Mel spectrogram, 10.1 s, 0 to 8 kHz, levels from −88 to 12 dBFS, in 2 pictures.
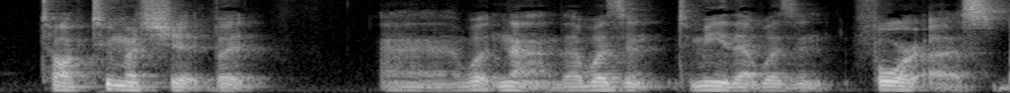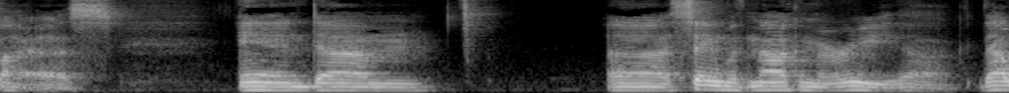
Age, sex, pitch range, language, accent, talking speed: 20-39, male, 105-125 Hz, German, American, 165 wpm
